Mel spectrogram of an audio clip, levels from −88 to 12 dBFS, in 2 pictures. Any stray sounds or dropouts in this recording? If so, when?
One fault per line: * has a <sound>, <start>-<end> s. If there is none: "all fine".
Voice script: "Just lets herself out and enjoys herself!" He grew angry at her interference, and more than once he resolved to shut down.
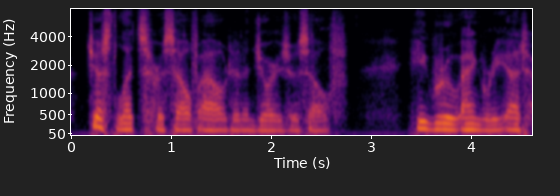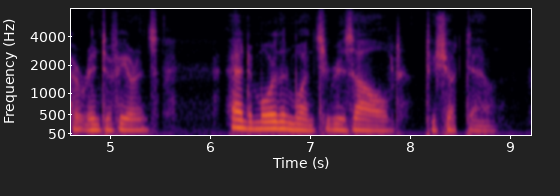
all fine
